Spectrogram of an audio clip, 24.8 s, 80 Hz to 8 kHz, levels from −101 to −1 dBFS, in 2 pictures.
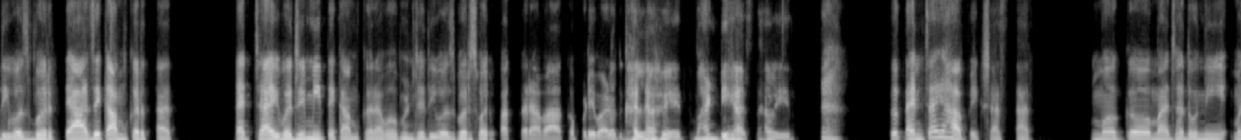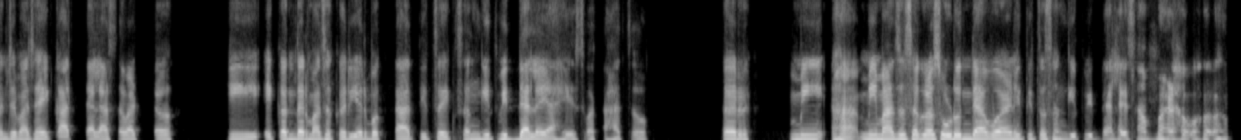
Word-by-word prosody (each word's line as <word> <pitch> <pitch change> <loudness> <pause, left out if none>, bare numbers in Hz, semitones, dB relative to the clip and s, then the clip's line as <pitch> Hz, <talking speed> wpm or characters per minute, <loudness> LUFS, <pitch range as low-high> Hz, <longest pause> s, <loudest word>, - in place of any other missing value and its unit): दिवसभर 180 +2 +3
त्या 195 -1 +7
जे 230 - +7
काम 200 -2 +7
करतात, 170 -4 0 0.7
त्याच्याऐवजी 195 +1 +5
मी 235 0 +4
ते 195 - 0
काम 160 -3 -2
करावं 150 0 -2
म्हणजे 165 +2 -2
दिवसभर 170 +1 0
स्वयंपाक 170 -4 -3
करावा, 155 -1 -2
कपडे 170 -1 -4
वाळत 160 -1 -1
घालावेत, 195 +1 +2
भांडी 205 -1 +2
घासावीत. 195 -1 -3 1.0
तर - - +3
त्यांच्याही 230 +8 +2
ह्या 290 -5 +4
अपेक्षा 160 -4 -3
असतात. 145 -1 -9 0.6
मग 190 0 -3
अ, 185 -1 +3
माझ्या 185 +1 -2
दोन्ही 190 0 -3
म्हणजे 175 0 -3
माझ्या 180 +1 -2
एका 180 0 -3
आत्याला 180 +1 -4
असं 180 +1 -6
वाटतं, 165 -1 -4 0.6
की 185 -1 -3
एकंदर 190 +1 +2
माझं 185 +1 0
करियर 185 -1 -1
बघतात 175 -1 -2
तिचं 175 0 -6
एक 180 - -5
संगीत 200 0 -3
विद्यालय 180 -2 +4
आहे 155 -1 -4
स्वतःचं. 150 -2 -10 0.8
तर 195 +1 +3 0.5
मी 205 0 0
हां. 180 -7 +1
मी 200 +2 +3
माझं 195 0 +4
सगळं 210 -1 +4
सोडून 210 -1 +5
द्यावं 195 -1 +5
आणि 185 +1 +1
तिचं 195 0 -5
संगीत 190 -2 -4
विद्यालय 195 0 -4
सांभाळावं. 205 +1 -5
185 Hz, 140 wpm, -28 LUFS, 175-200 Hz, 1.0 s, त्या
